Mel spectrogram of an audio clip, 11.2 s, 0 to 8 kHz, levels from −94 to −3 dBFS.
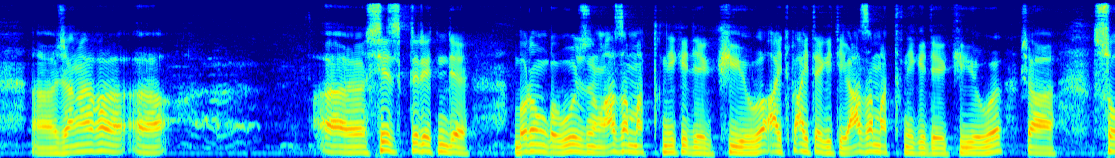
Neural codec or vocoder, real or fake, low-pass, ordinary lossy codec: none; real; 7.2 kHz; none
